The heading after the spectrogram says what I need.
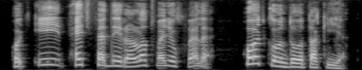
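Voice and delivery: high-pitched affronted disbelief; indignant protest. A narrator's reading. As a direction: protest as if scandalized. Indignant after the shriek. (felháborodott tiltakozás magas hangon)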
